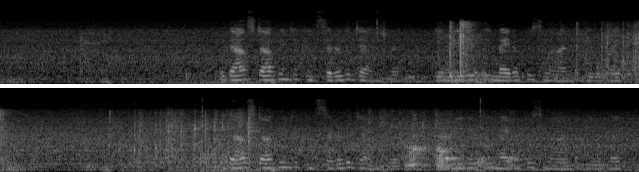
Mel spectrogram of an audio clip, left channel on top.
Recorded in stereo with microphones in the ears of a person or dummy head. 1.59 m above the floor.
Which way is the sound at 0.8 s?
35° left (ahead or behind).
